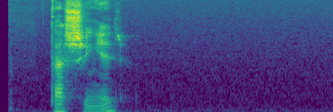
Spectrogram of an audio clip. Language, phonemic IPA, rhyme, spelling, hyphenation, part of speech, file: Norwegian Bokmål, /ˈtæʃːɪŋn̩ər/, -ər, tæsjinger, tæsj‧ing‧er, noun, Nb-tæsjinger.ogg
- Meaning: indefinite plural of tæsjing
